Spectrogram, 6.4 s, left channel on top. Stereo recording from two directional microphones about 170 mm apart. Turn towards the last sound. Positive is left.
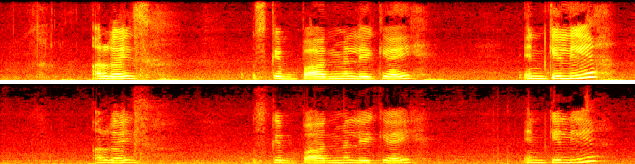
turn(degrees=90)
